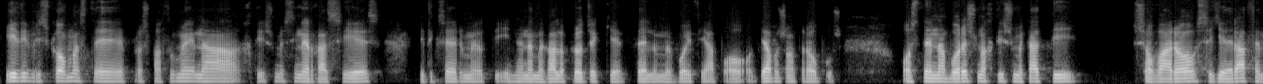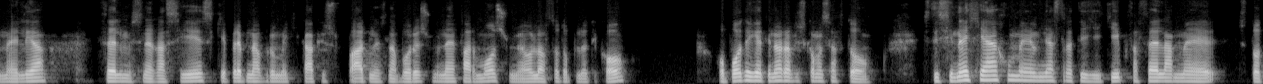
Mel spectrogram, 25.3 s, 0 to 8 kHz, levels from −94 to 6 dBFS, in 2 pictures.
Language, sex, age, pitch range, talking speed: Greek, male, 20-39, 110-120 Hz, 145 wpm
